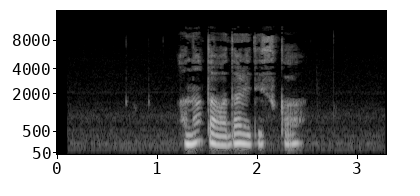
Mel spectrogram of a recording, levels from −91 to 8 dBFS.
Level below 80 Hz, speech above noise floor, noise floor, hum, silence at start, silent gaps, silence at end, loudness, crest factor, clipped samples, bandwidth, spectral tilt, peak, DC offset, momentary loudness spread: -70 dBFS; 37 dB; -58 dBFS; none; 1.2 s; none; 0.85 s; -22 LUFS; 18 dB; under 0.1%; 9.8 kHz; -6 dB/octave; -8 dBFS; under 0.1%; 11 LU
